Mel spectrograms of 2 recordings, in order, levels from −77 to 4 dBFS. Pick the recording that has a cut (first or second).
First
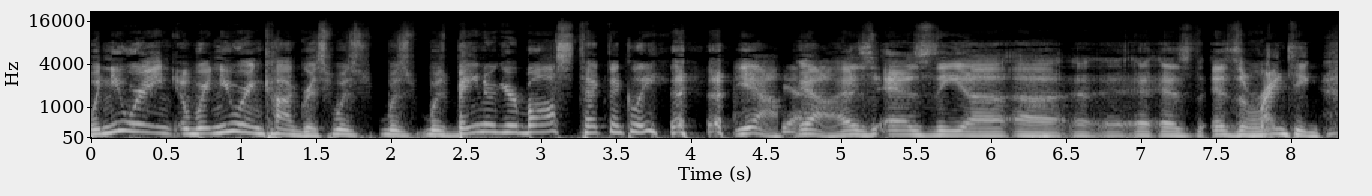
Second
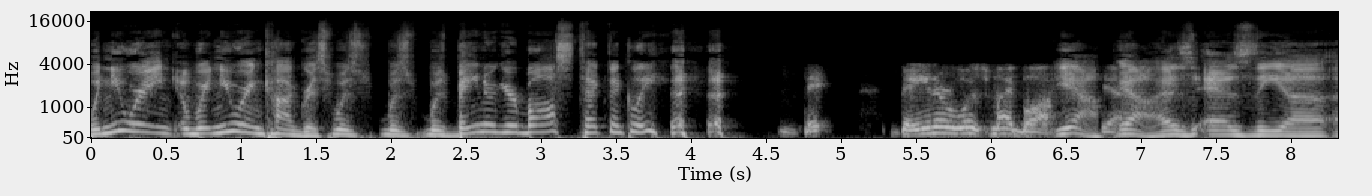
first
